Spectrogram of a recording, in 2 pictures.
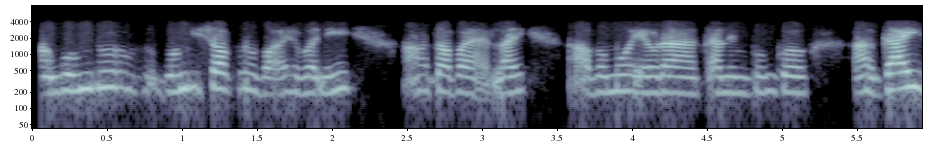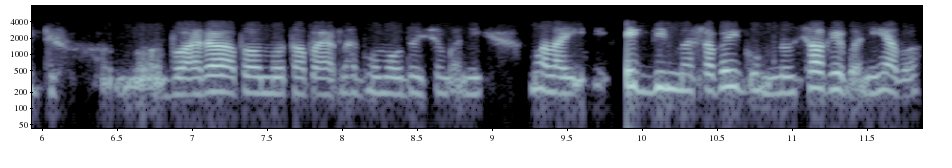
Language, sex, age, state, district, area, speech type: Nepali, female, 45-60, West Bengal, Kalimpong, rural, conversation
